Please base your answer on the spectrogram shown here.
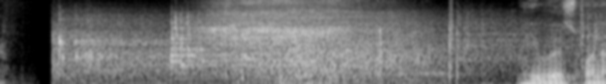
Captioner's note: pucks clattering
